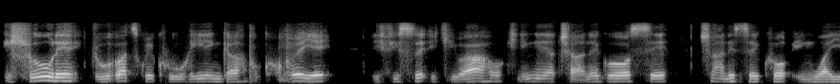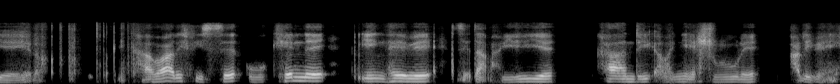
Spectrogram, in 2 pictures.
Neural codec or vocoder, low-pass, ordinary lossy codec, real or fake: codec, 16 kHz in and 24 kHz out, 0.9 kbps, LongCat-Audio-Codec, fine tuned four codebook decoder; 7.2 kHz; AAC, 48 kbps; fake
